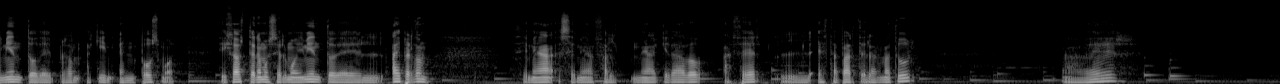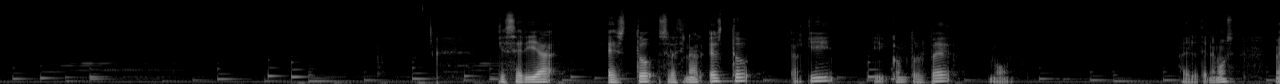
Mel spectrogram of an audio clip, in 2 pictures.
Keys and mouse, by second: 0.6 ctrl+z, 4.4 ctrl+z, 16.8 ctrl+z, 22.5 ctrl+p.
